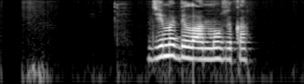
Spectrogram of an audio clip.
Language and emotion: Russian, neutral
